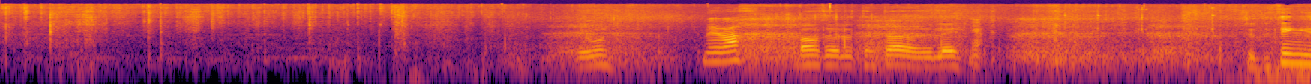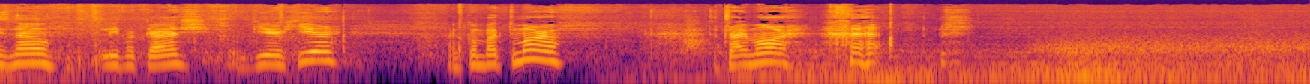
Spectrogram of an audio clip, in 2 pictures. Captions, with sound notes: So, the thing is, now, leave a cache of gear here and come back tomorrow to try more. (laughs)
